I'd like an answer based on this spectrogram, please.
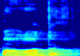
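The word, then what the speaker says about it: ਭਾਂਤ: कई कोट कीने बहु भांत, भांत शब्द पब्बे नूं कन्ना, उपर बिंदी का पाठ उच्चारण करांगे जी भांत।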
